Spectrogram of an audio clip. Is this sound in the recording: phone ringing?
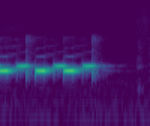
yes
